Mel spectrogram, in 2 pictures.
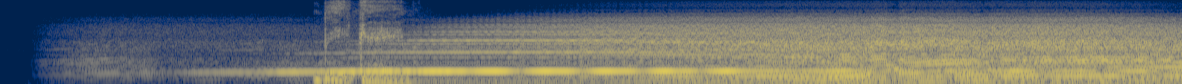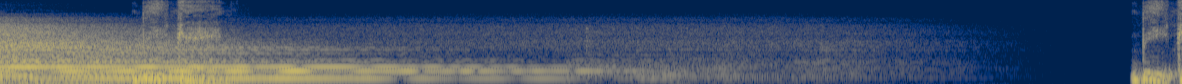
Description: Ionian/Major
electric guitar
Slide Guitar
